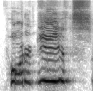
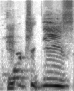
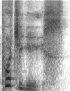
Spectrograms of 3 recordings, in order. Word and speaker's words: Portuguese: He said Portuguese. It's Portuguese, nigga. See, that's how we normally say it, Portuguese. But he says Portuguese.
